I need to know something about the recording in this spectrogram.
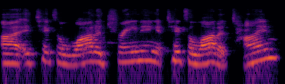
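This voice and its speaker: A woman talks as an interview guest, measured and earnest, often pausing on fillers as she explains. Her voice sits at a middle pitch. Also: pushed and bright. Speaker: guest, soap company representative. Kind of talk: casual interview talk.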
